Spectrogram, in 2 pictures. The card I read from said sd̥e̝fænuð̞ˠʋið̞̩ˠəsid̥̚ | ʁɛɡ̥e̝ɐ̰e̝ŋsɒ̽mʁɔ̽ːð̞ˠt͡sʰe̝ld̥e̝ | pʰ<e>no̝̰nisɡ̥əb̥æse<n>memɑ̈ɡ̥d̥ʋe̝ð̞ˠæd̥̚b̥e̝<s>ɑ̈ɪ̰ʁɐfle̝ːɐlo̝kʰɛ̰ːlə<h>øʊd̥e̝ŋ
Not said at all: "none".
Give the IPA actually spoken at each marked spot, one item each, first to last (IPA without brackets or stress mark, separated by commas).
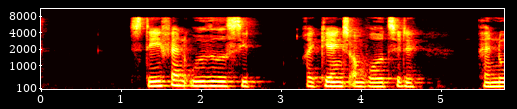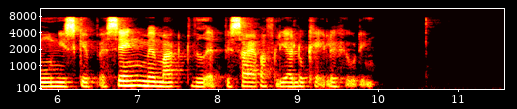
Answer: æ, ŋ, s, h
